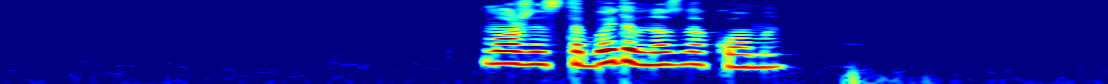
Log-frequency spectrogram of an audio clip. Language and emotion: Russian, neutral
